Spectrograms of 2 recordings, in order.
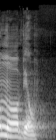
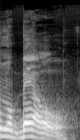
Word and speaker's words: Nobel: Aqui eu faço um parênteses porque eu ouço muita gente pronunciar Prêmio Nobel, quando na realidade podem confiar nesta velha mestra de língua portuguesa, o correto é dizer Prêmio Nobel a palavra é oxítona. A sílaba mais forte é a última.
